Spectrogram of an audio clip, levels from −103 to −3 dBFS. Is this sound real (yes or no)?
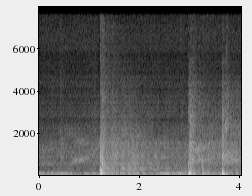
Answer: no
